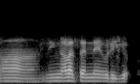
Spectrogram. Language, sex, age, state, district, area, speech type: Malayalam, male, 18-30, Kerala, Kollam, rural, conversation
